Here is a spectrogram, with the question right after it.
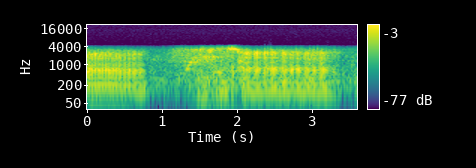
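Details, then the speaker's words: Heavy snoring from a man sleeping in the next bed in a hotel room: loud, rough, rattling in-breath snores, each a couple of seconds long with brief pauses, later sounding like flatulence. "no one quite knows what motivates him to make that noise could be a mating call could be anything all we know it scares a living out of us this is quiet this is actually quiet the most disgusting final snor I've ever had"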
